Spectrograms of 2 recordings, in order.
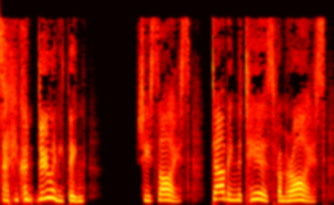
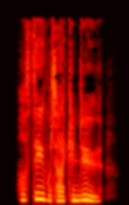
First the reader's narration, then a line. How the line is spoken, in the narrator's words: I murmur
